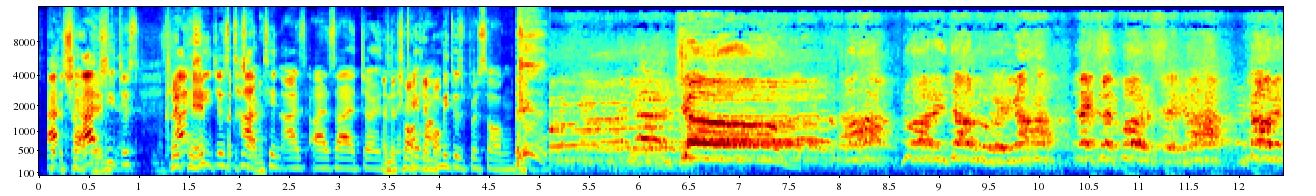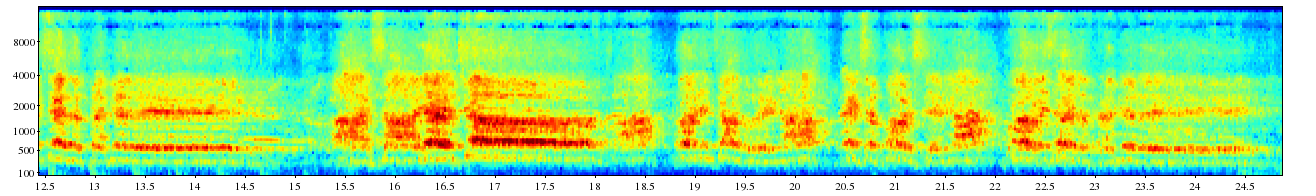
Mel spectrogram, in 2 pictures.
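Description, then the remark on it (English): A loud football crowd chants a player's name in unison, many voices repeating a short sung phrase in a steady rising-and-falling rhythm, after a brief warbling intro at the start. “They're screaming it.”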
